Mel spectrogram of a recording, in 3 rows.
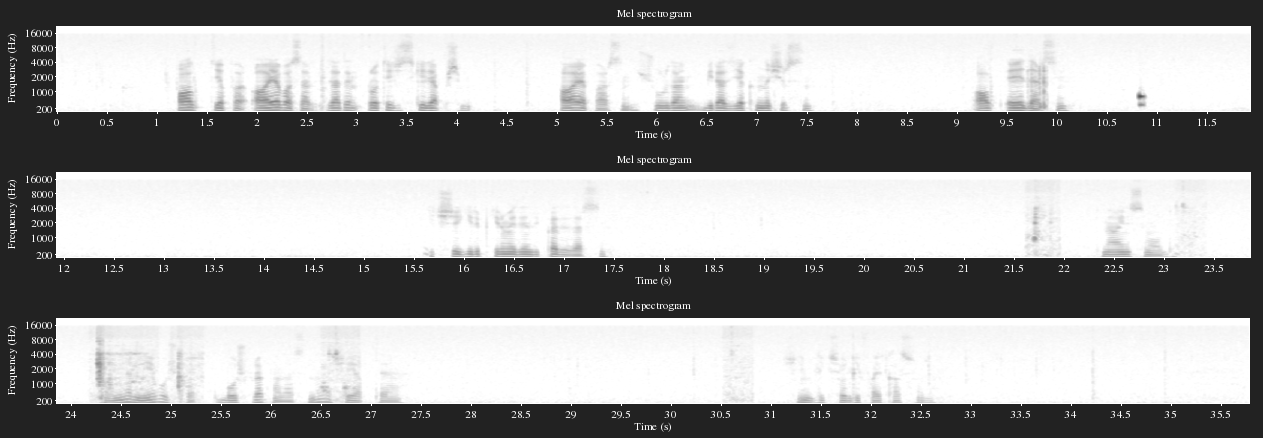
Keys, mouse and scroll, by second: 0.2 3, 1.1 a, 2.2 Tab, 2.5 ctrl+a, 3.4 Tab, 4.2 scroll up 1, 4.5-4.8 shift+middle drag, 4.8 scroll up 2, 5.2-6.4 middle drag, 6.4 scroll up 1, 6.5-9.1 middle drag, 9.1 alt+e, 18.1 Tab, 18.6 alt+z, 19.0 alt+z, 19.3 scroll down 2, 19.5-21.7 middle drag, 21.7-22.1 scroll up 2, 22.1-23.8 middle drag, 23.8-24.3 scroll down 1, 26.0-27.8 middle drag, 27.8 scroll down 2, 28.0-29.2 middle drag, 29.2 ctrl+z, 30.3 ctrl+z, 31.4 ctrl+z, 31.8 ctrl+z, 32.2 ctrl+z, 32.6 ctrl+z, 33.0 ctrl+z, 33.3 ctrl+z, 33.7 ctrl+z, 35.0 Tab, 35.2-35.7 scroll down 2, 35.7 scroll down 2.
